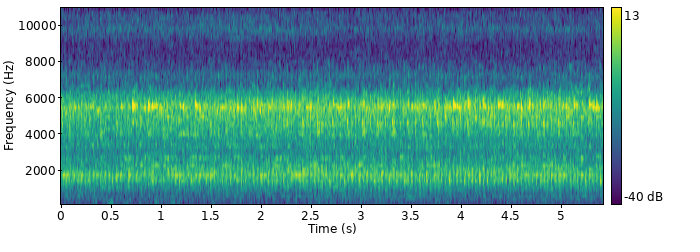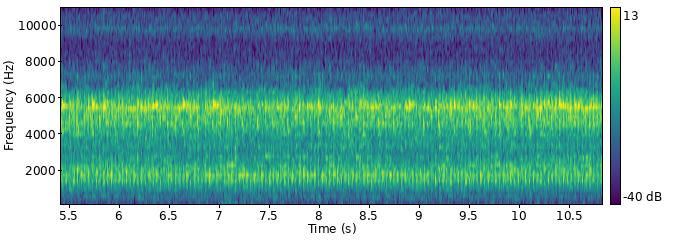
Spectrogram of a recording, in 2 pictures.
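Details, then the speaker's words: Range Rover Evoque 2.2 diesel, 78,704 on the clock, idling: even steady clatter, no misses, knocks or hunting; sound healthy engine. "As you can hear, it's sweet as a nut."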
